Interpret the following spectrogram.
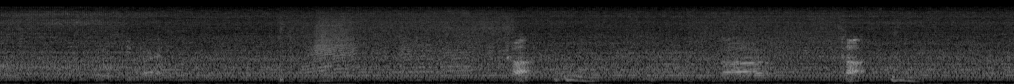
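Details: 23-year-old man with Duchenne muscular dystrophy using a mechanical cough assist machine to clear his lungs. Rhythmic machine-driven inflations and suctions, about 18 cycles a minute, with brief assisted cough bursts and prompts to take a deep breath.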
